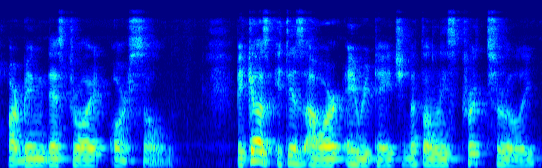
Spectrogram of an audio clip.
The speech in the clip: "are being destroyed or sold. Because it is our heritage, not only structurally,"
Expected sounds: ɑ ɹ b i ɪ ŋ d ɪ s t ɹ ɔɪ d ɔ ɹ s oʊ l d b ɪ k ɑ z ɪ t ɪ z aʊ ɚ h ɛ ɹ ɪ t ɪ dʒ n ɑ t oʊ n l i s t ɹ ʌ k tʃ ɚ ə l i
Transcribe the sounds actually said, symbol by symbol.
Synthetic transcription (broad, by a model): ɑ ɹ b i ɪ ŋ d ɪ s t ɹ ɔɪ d ɔ ɹ s oʊ l d b ɪ k ɑ z ɪ t ɪ z aʊ ɚ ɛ ɹ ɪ t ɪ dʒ n ɑ t oʊ n l i s t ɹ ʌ k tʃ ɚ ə l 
